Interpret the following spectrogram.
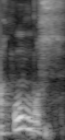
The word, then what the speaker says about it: humus: Yung humus may h pero hindi pronounce ang H. Ah humus yung humus yung humility.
